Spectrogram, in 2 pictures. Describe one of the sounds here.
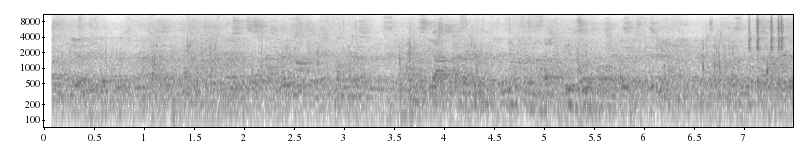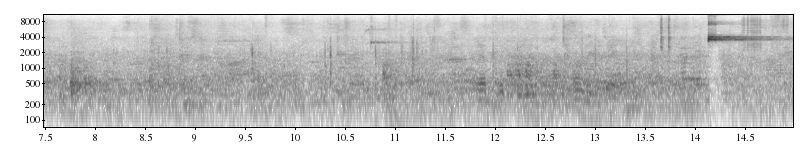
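Spectators chatter in a large echoing hall.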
